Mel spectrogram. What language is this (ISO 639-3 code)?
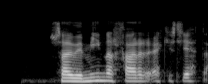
isl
